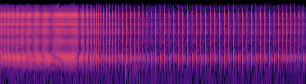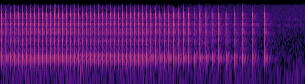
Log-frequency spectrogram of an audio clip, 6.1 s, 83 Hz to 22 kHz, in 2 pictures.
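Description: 555-timer audio oscillator through a small loudspeaker, its buzzing tone falling in pitch as the potentiometer is turned back, then breaking into rapid clicking that slows and cuts out shortly before the end. The oscillator is being set just below the point of oscillation.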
